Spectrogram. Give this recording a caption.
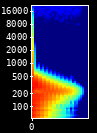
Instrument samples > Synths / Electronic
FATPLUCK 4 Bb
fm-synthesis, additive-synthesis, bass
